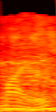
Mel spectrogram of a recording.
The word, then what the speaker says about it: Mayers: Mike Mayers number 59 maybe that's Myers it's spelled Mayers but I think it's Myers renon a bloop single on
